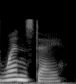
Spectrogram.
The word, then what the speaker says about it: Wednesday: D may be silent in some words when followed by another consonant. Like, our first word is Wednesday. We never pronounced it as Wednesday.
